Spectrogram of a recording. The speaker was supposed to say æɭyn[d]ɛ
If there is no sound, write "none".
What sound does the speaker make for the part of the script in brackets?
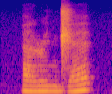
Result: d͡ʒ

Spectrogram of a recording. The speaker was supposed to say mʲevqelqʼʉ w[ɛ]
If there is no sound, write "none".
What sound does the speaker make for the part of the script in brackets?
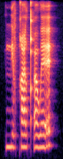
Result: ɛ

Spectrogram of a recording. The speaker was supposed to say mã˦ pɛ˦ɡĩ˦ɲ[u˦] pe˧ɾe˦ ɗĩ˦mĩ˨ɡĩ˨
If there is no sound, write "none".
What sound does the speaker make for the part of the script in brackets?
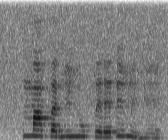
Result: u˦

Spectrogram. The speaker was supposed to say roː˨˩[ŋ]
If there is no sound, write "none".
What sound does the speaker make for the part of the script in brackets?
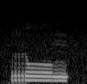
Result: ŋ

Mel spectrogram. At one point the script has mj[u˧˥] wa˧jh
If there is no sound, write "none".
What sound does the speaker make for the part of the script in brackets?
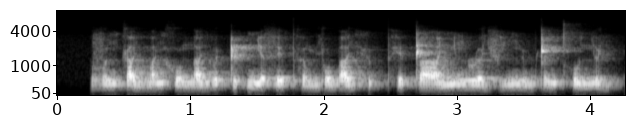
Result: o˧˥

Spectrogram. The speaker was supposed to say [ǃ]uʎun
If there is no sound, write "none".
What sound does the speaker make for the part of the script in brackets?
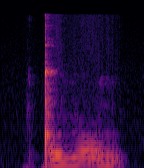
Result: ǃ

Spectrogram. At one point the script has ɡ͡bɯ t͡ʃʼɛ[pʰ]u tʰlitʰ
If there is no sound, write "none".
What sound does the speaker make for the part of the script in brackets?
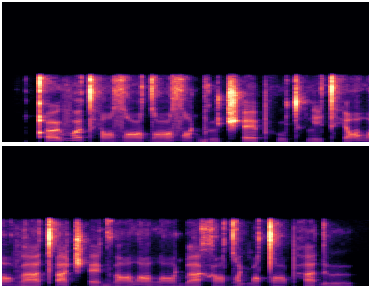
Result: pʰ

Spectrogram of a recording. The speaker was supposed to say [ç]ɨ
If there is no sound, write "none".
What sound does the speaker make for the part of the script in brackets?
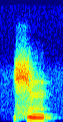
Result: ç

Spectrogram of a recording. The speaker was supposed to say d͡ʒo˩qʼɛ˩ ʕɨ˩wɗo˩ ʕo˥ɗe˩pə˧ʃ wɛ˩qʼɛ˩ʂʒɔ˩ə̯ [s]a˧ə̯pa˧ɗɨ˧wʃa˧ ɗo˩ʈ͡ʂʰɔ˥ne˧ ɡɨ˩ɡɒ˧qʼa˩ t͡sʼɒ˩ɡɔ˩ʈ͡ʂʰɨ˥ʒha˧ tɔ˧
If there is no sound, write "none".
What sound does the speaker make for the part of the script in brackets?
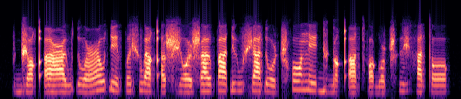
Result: ʂ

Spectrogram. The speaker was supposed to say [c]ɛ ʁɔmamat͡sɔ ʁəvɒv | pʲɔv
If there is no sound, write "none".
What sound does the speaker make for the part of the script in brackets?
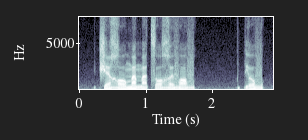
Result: t͡ʃ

